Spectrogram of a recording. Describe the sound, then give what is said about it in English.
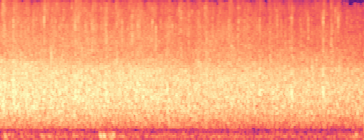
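Audience applause fills a live event stage moment, a steady, even wash of clapping that stays faint and constant for a few seconds without breaks. “Rich Roll, everyone. Let's make some noise for Rich Roll.”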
